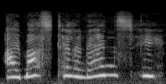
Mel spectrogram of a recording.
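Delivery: frightened mouse voice; squeaky mouse. Acted. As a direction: squeak it like a scared little mouse.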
